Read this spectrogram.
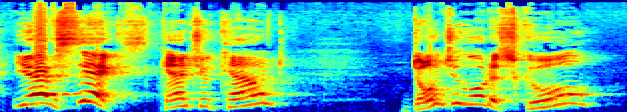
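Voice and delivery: high, loud teasing voice; mock-scolding shopkeeper; mocking store man. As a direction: tease the moose, high and loud. Laughing man mocks Morris.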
